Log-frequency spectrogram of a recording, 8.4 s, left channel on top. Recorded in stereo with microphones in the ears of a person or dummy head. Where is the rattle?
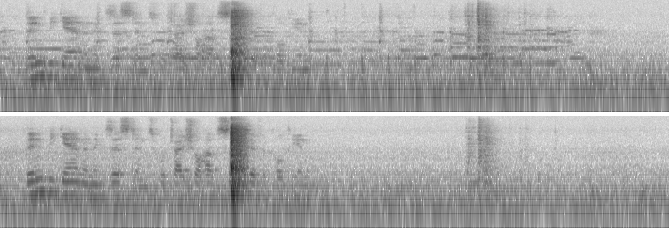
65° left (ahead or behind), 5 m.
